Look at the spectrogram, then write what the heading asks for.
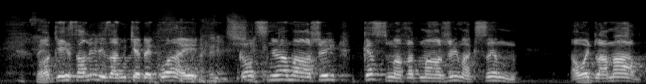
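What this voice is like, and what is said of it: Put-on Québécois French accent. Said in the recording (French): “je vais prendre mon, l'accent québécois”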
